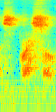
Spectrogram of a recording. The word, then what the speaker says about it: espresso: Mohan, you're smart enough to know that it's spelled E SS, not ex I didn't ask you your opinion.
